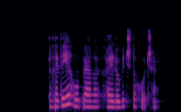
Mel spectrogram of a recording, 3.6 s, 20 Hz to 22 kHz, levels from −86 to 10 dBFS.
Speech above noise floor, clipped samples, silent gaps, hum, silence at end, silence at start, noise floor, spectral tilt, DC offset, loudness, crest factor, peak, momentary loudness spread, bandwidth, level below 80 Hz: over 53 dB; under 0.1%; none; none; 0.45 s; 0.95 s; under -90 dBFS; -2.5 dB/octave; under 0.1%; -37 LUFS; 18 dB; -22 dBFS; 12 LU; 7.6 kHz; -76 dBFS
